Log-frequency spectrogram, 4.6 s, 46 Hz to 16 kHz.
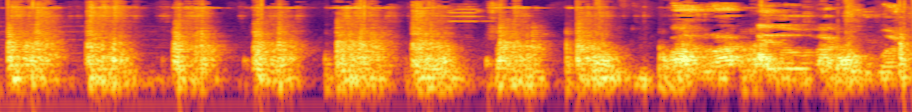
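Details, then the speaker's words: Fetal Doppler heartbeat during 28-week fetal echocardiography in the third trimester: fast, regular whooshing beats, heart rate 151 per minute, normal (120–160); normal fetal heartbeat. "at a good pace and it has a heart rate of 151, which is normal, between 120 and 160."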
